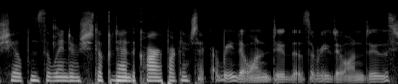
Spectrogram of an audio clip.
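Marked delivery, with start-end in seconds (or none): 2.2-4.0 put-on sniffling voice, lower and quieter. Retelling a moment from an episode, imitating Janae sniffling. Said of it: "She's sniffling".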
